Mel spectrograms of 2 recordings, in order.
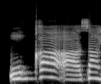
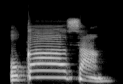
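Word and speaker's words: おかあさん: 그래서 여기 나온 거 예를 들어 보면 오카아상 이렇게 읽는 게 아니라 오카상, 오카상 카를 길게 발음하는 거예요.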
